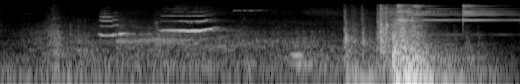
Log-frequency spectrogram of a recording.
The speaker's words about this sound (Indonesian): Di malam hari, di ruas rampingnya jalanan sisi kota, bersama sepasang badan yang diselimuti udara dingin, lalu kubuka pintu.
